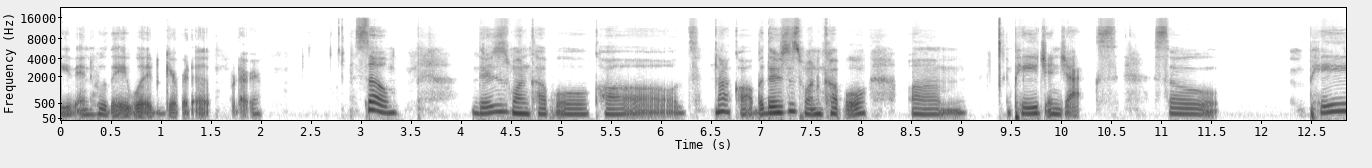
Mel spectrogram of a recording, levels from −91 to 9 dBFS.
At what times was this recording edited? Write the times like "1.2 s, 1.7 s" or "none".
1.7 s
